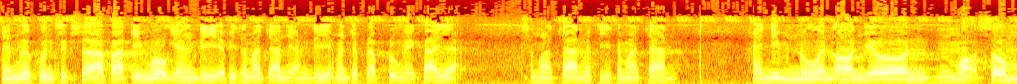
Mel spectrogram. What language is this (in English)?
Thai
